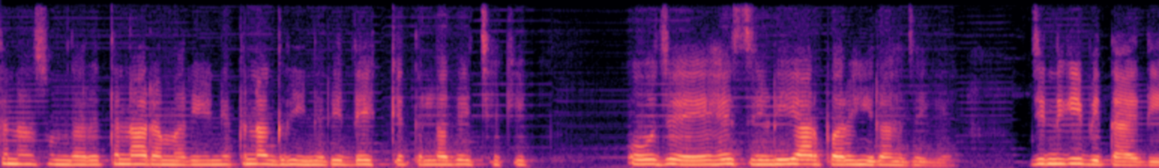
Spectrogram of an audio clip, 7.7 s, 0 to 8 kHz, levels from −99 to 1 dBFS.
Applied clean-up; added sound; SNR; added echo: neural separator model SepFormer DNS4.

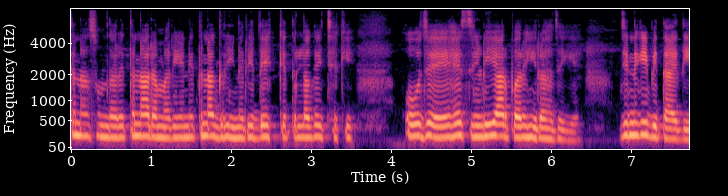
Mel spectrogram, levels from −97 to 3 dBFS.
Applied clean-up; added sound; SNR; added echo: none; none; none; none.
